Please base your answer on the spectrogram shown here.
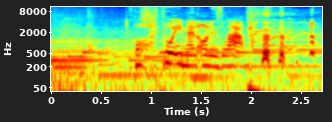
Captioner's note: Emma sighs; Emma laughs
